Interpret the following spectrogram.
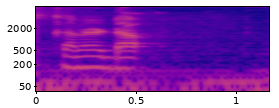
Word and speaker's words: Canada: video where people were fighting whether it's Canad or Canada people from North India should understand that it is pronounced as Canada but is it that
